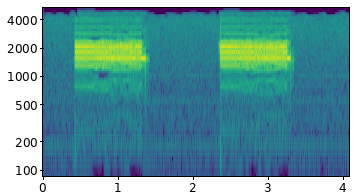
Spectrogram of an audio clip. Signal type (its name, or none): Emergency Alert System (SAME) tones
